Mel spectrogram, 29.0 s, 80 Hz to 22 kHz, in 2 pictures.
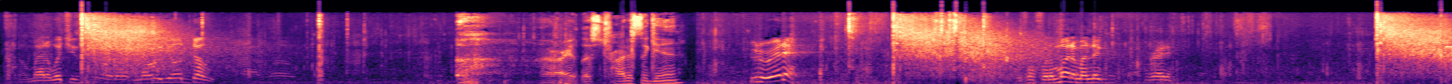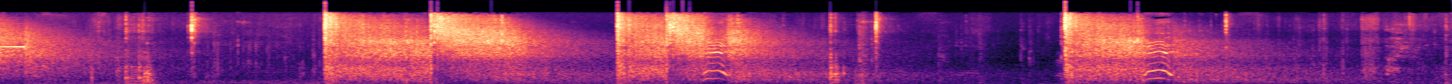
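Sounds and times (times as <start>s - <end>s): rifle shots echoing: 0.8s - 2.4s, 8.9s - 10.8s, 13.8s - 15.7s, 17.8s - 23.8s, 25.1s - 27.7s.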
